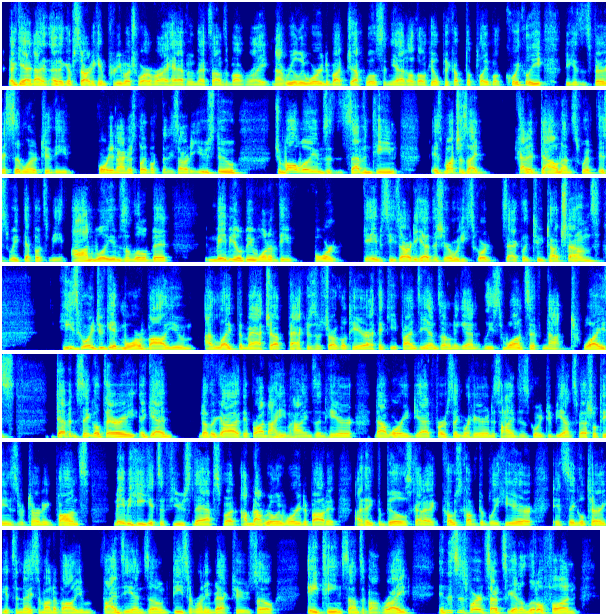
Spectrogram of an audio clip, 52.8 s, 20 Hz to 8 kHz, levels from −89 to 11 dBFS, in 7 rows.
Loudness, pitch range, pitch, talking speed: -20 LUFS, 110-135 Hz, 120 Hz, 225 wpm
